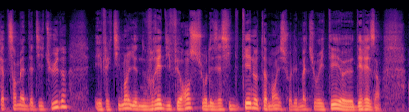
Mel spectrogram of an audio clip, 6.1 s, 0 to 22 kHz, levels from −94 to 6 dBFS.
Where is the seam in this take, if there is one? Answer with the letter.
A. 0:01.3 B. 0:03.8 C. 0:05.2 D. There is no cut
D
